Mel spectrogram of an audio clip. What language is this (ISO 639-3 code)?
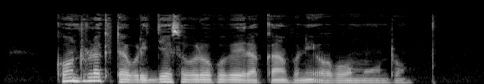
lug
